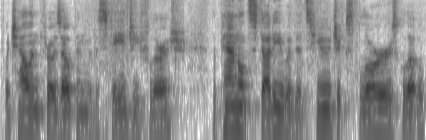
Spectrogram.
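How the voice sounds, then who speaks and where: A man reading from his own novel at a live literary evening, in a measured and expressive storytelling manner. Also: mid-range voice.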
